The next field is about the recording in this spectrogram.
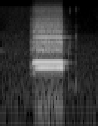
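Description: A single short, loud blast of a train whistle, a steady bright tone lasting about half a second before cutting off, with no voices.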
